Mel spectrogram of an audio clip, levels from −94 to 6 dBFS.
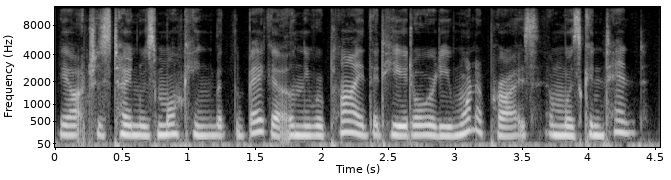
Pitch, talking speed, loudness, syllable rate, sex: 205 Hz, 265 wpm, -15 LUFS, 6.6 syllables/s, female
